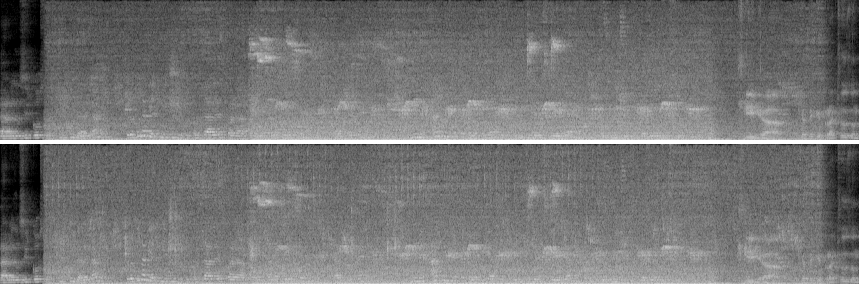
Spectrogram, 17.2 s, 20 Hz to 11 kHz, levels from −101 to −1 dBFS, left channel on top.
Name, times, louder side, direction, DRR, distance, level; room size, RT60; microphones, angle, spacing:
voice 1, 0.0-2.1 2.5-7.5 8.2-13.6, equal, 30° right, 1 dB, 1.1 m, -33 dB
sound 1, 0.9-16.5, right 2 dB, 55° right, 0.9 m, -29 dB
sound 2, 4.9-14.3, equal, 35° left, 2.5 m, -25 dB
voice 2, 14.7-17.1, left 1 dB, 10° left, 2 dB, 0.8 m, -34 dB
8.3 x 7.1 x 3.4 m, 1.2 s
head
